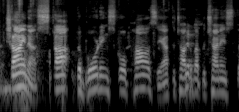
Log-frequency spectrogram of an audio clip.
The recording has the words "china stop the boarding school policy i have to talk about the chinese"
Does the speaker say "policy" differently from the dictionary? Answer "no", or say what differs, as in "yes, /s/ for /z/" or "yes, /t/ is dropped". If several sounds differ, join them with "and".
no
